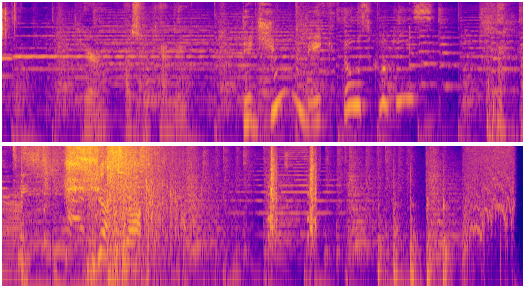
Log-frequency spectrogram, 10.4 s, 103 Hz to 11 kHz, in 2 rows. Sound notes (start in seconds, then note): 5.1 embarassed laugh; 8.9 Knocking on Jaden's door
